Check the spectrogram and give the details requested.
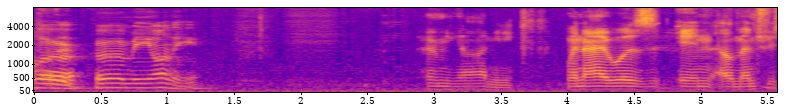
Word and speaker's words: Hermione: i right yeah very much like hermione it's hermione did you know that right when i was taking a sip of water you gotta call her hermione when i was in elementary school and my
